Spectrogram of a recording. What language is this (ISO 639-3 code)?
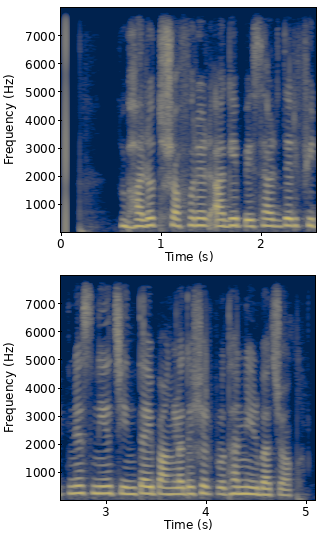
ben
